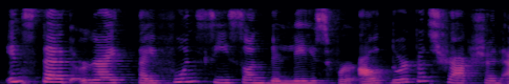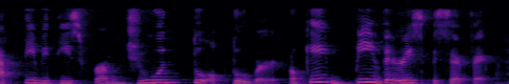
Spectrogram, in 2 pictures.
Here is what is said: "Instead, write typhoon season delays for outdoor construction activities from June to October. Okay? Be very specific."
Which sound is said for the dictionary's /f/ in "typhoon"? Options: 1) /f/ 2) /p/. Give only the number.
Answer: 1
